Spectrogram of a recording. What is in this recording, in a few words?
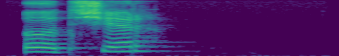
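"ӧтсер", Komi, female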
